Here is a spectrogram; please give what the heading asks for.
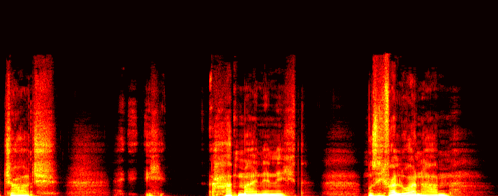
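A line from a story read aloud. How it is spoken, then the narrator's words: Said quietly. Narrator (German): Leise sagte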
